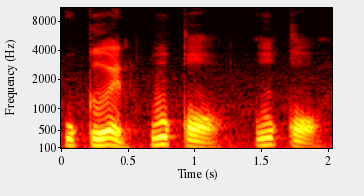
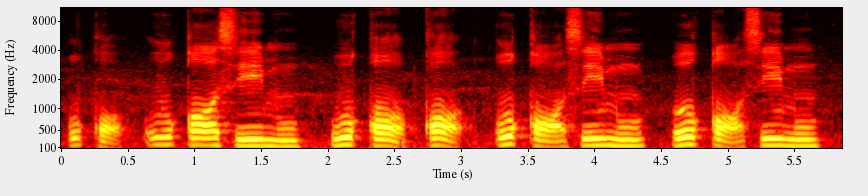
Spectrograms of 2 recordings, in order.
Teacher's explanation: Walau bagaimanapun, qalqalah ni anda kena tebalkan. Sebab apa? Sebab qaf ni huruf yang bersifat tebal lah. Bersifat tafkhim, mufakhama.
